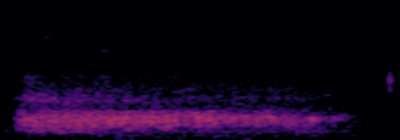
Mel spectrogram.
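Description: A single slow, deep breath drawn in through the nose during a relaxation exercise, close and soft, lasting over two seconds before fading, followed by a tiny click.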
